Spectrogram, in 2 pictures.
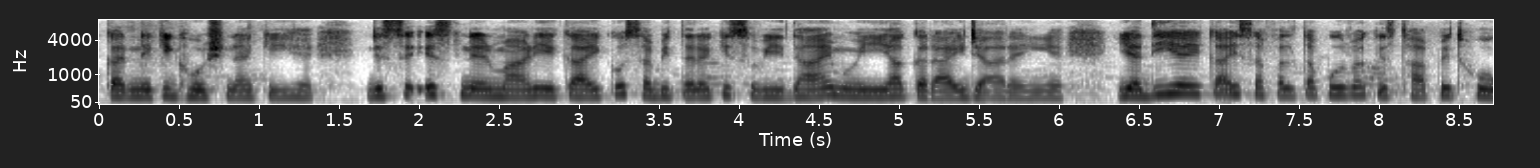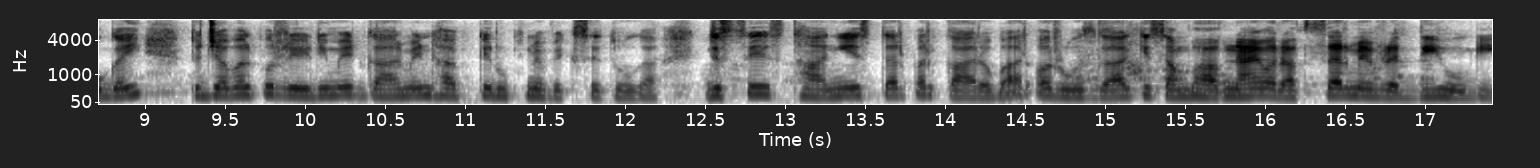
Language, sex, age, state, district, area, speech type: Hindi, female, 18-30, Madhya Pradesh, Jabalpur, urban, spontaneous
